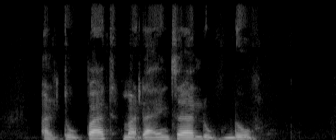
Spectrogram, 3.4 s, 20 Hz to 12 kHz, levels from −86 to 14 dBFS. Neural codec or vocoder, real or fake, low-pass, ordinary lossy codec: none; real; 10.8 kHz; Opus, 16 kbps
